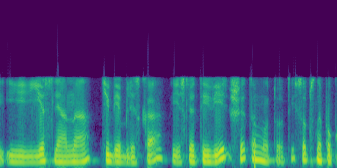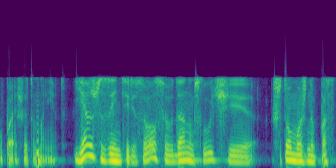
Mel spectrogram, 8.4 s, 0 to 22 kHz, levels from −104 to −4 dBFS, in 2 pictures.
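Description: Speech heard through the Bluetooth CVSD headset codec all the way through, and the damage is plainly audible. Nothing gets above 4 kHz, so it sounds boxy and narrowband. The s sounds come out scratchy, and a grainy hiss sits under everything. That comes from the one-bit up/down coding, whose adaptive step can't keep up with fast, loud high content, which fits a 64 kbps CVSD link. On top of that there are three spots where a Bluetooth headset packet was repeated: lost voice packets were filled by decoding the previous packet's bits again. At 3.19 s, between "близка если ты веришь" and "то ты собственно покупаешь", about 7.5 ms is patched, which sounds like roughly two packets. At 4.68–4.71 s, right after "ты собственно покупаешь эту", it's 15 ms, pointing to about four repeats in a row, so you get a short buzzy blip near 267 Hz. At 6.24 s, just before "в данном случае", a single 3.8 ms repeat is just a small tick.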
